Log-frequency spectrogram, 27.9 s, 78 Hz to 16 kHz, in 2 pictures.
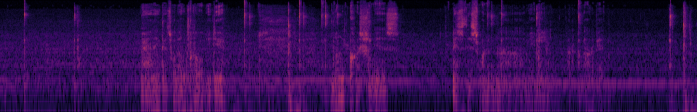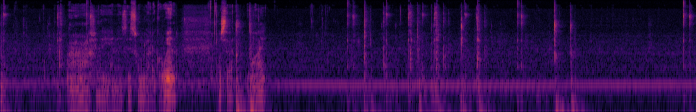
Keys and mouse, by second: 3.9 shift+z, 5.8 x, 6.8-8.4 middle drag, 9.8 right click, 10.3-11.3 middle drag, 11.5 middle click, 13.7 a, 15.7 right click, 18.6 g, 20.8 click, 21.3 a, 23.8 right click, 25.0 g.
